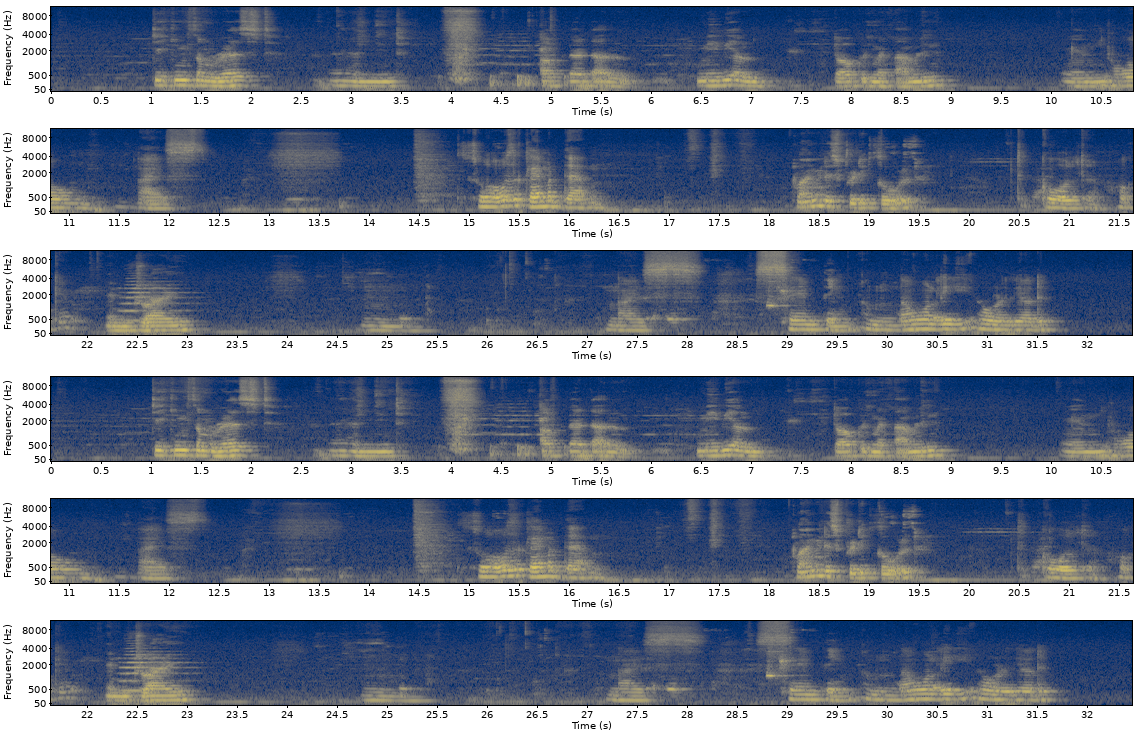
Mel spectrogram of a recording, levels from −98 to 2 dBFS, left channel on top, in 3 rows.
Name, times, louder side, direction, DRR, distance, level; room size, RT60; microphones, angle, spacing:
voice 1, 1.0-2.2 2.6-3.5 3.9-6.2 6.5-7.5 7.8-9.0 10.1-10.6 14.4-14.8 17.4-17.5 18.2-19.6 20.6-20.8 22.2-23.1 24.8-25.2 27.8-27.9 28.8-29.1 30.1-30.7, right 1 dB, 45° right, 0.9 m, -27 dB
voice 2, 10.3-12.4 13.1-13.7 14.9-16.3 20.5-21.9 24.7-25.4 27.2-28.1 28.7-31.6, left 1 dB, 85° left, 1.0 m, -27 dB
6.4 x 2.6 x 2.3 m
head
